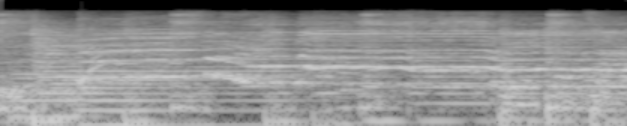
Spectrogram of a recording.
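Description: A woman singing into a handheld microphone over instrumental accompaniment with a steady bass. Her voice glides between notes in the first half, then settles into a long held note with vibrato.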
